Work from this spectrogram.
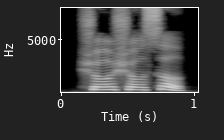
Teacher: यांचा उच्चार करताना मुखातून हवा बाहेर जोराने फेकली जाते आणि घर्षणामुळे उष्णता निर्माण होते म्हणून यांना उष्मे म्हणतात. चार महाप्राण शून्य एक मुख्य अधिक 13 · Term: उष्मे किंवा घर्षक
